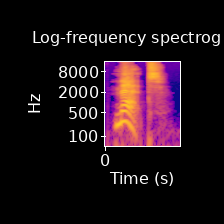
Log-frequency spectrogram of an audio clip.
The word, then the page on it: net: American English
